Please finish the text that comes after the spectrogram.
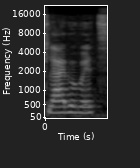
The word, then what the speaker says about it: Leibovitz: I think she pronounced it Leibovitz, and it's Leibovitz in like the German version, but I will link also a video down below of her.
